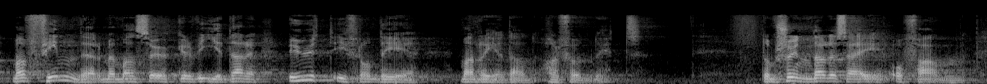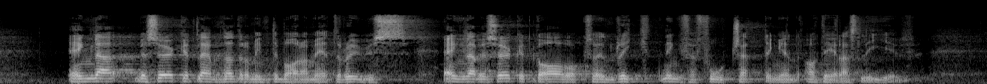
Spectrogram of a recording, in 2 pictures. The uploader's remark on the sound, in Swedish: Inspelad i Smyrnakyrkan, Göteborg.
